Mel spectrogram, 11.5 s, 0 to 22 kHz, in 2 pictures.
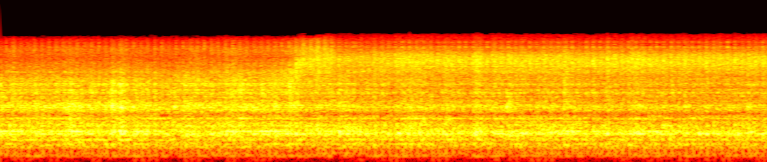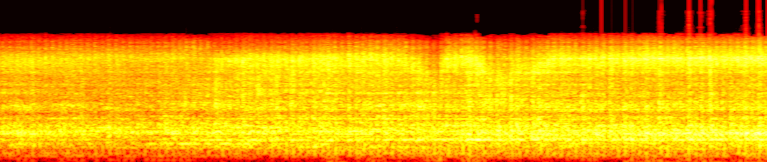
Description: An Eagle 2-stage compressor I bought off Craigslist. Turns out, it has a bad rear crank bearing.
